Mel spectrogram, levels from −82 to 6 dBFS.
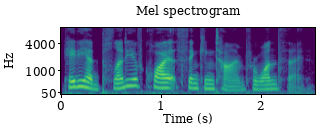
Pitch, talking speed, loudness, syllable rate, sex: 185 Hz, 235 wpm, -20 LUFS, 5.6 syllables/s, female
